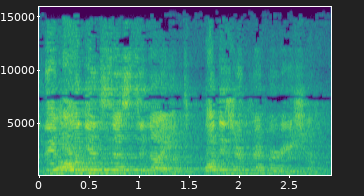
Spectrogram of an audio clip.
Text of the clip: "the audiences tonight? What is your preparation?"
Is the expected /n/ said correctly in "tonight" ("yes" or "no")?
yes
